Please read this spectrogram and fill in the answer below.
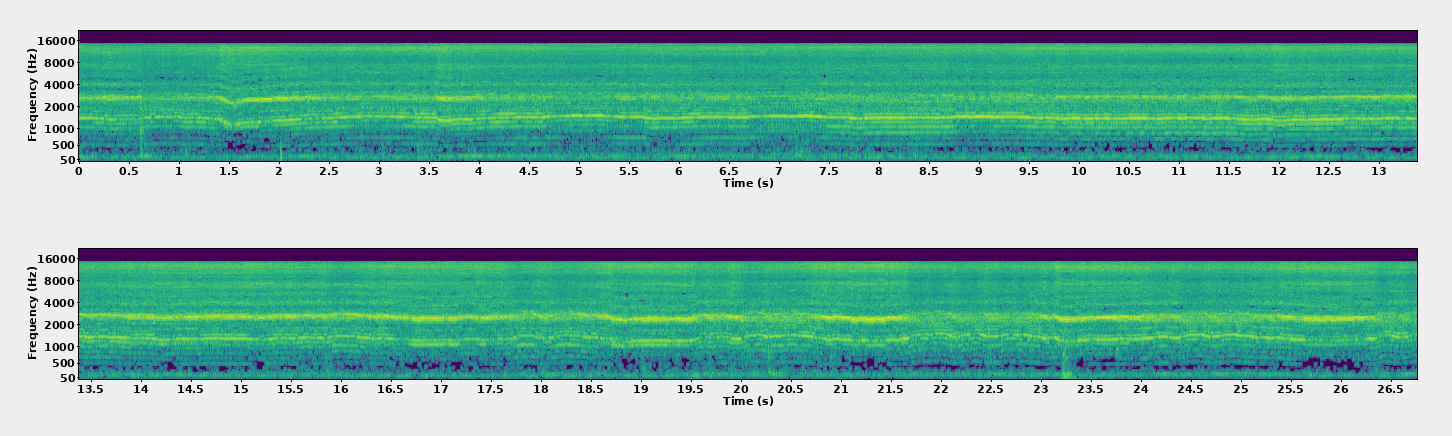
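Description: Smart Touch battery-powered automatic can opener running on top of a can, its small electric motor making a steady whine that wavers slightly in pitch as it works its way around the lid.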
